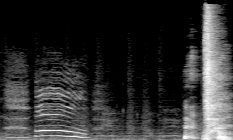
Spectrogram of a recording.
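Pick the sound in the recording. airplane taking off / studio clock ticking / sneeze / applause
sneeze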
